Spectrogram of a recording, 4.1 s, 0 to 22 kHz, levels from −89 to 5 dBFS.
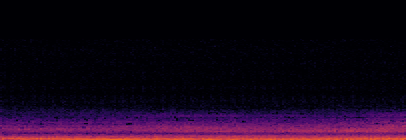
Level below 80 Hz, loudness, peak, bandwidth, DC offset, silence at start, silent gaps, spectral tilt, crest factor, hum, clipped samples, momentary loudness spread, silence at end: -46 dBFS; -31 LUFS; -18 dBFS; 5 kHz; under 0.1%; 0 s; none; -9.5 dB/octave; 12 dB; none; under 0.1%; 3 LU; 0 s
